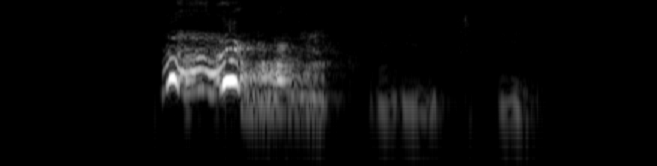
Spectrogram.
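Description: Airedale Terrier puppy vocalising in a Chewbacca-like way, a grumbling protest at being kept from sleep. About a second in she gives one loud, wavering, warbling cry lasting about a second, then two shorter, lower grumbles.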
